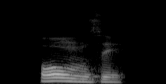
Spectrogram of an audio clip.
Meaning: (numeral) eleven; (noun) eleven (a football team of eleven players)
- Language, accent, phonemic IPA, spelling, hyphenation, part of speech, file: Portuguese, Brazil, /ˈõ.zi/, onze, on‧ze, numeral / noun, Pt-br-onze.ogg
